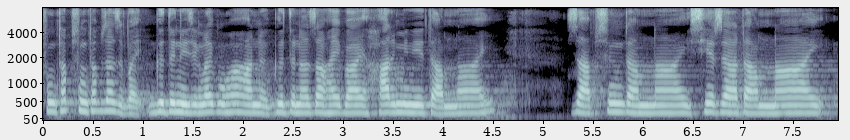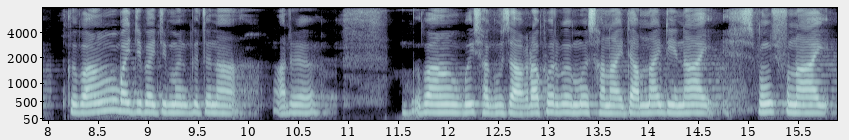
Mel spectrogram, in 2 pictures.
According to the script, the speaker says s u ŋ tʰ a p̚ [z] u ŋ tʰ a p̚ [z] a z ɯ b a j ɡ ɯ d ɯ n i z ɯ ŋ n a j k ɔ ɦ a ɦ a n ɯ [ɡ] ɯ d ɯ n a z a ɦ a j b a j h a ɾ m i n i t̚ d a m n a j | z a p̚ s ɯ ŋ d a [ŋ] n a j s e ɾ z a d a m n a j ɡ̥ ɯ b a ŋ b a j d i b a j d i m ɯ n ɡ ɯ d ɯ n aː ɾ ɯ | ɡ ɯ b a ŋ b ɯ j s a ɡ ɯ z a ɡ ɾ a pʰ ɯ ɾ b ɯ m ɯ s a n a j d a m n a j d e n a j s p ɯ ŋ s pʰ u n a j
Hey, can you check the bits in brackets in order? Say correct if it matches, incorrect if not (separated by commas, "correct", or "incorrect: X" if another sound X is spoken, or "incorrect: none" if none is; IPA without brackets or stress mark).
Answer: incorrect: s, correct, correct, incorrect: m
